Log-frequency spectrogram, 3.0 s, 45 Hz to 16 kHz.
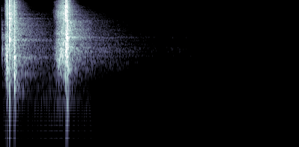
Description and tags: M4 Charging Handle 1
A Bushmasters charging handle being cycled!
Bushmaster, Gun, Gun-FX, M4, Magazine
